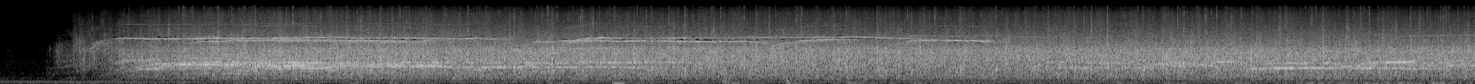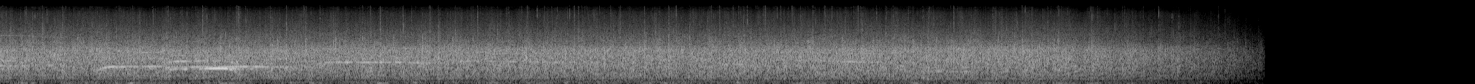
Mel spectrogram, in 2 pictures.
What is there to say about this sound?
Final applause, big and cool!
